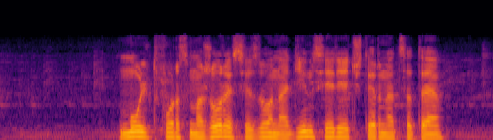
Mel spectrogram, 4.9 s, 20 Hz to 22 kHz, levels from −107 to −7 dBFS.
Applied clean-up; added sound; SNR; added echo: none; none; none; none.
